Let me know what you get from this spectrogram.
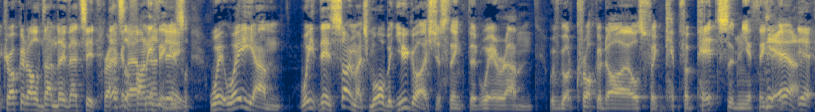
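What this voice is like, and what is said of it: Australian accent. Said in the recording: “this accent ... we're from Australia”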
